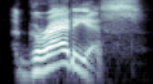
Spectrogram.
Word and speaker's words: Gradius: say it like that yes which one assignment Gradius not a day.you that that's how you say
